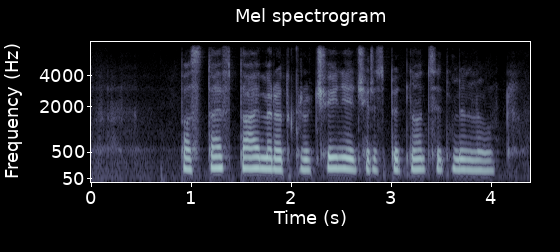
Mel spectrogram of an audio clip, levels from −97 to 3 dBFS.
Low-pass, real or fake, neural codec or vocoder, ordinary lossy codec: 7.2 kHz; fake; codec, 16 kHz, 2 kbps, FunCodec, trained on LibriTTS, 25 frames a second; none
